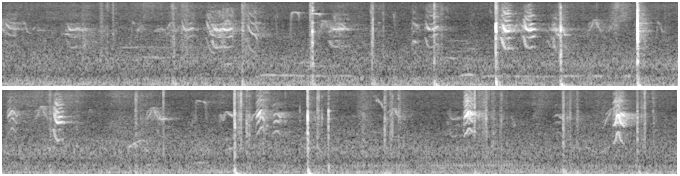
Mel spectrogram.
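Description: Small birds chirping and calling over and over, with a handful of sharp knocks scattered through; the loudest knock comes a little under five seconds in.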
